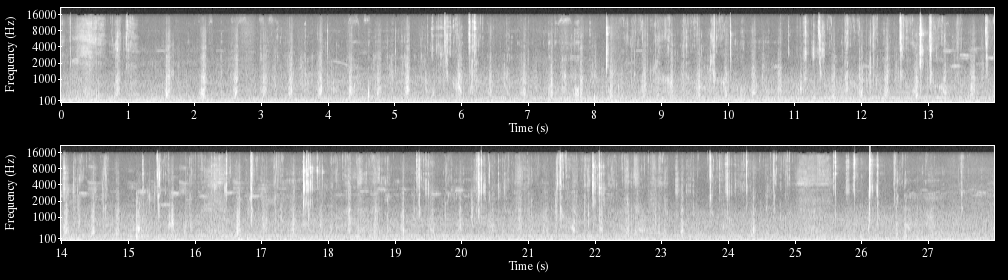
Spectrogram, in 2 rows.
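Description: Close-miked chewing and crunching of blanched blood cockles, with many sharp clicks scattered throughout. About 26 seconds in, a metal spoon clicks and scrapes against a cockle shell as it is pried open.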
